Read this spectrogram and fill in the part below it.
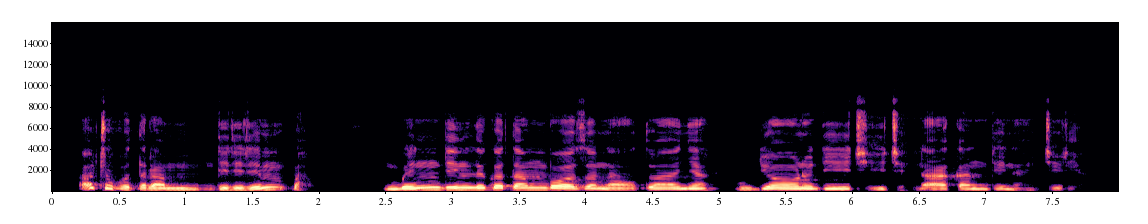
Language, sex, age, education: Igbo, male, 30-45, tertiary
